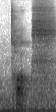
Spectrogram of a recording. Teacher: clap, for example, ends with a P sound, so the S that follow is pronounced as S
